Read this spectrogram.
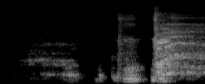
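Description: A man coughs.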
